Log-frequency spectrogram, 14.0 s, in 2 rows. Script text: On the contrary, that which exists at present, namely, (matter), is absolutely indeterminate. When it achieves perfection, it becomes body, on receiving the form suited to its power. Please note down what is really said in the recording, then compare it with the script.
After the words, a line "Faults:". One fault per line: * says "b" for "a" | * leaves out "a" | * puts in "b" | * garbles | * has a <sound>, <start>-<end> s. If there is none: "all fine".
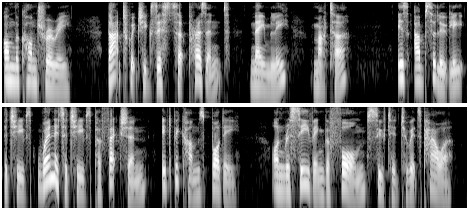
On the contrary, that which exists at present, namely, (matter), is absolutely achieves. When it achieves perfection, it becomes body, on receiving the form suited to its power.
Faults:
* says "achieves" for "indeterminate"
